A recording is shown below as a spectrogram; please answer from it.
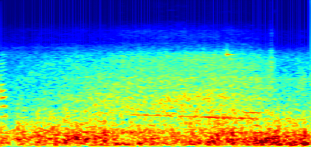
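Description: A small vehicle's engine running steadily as it rides along, with road and wind noise in a constant rumble. A faint tone falls slightly in pitch through the middle.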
